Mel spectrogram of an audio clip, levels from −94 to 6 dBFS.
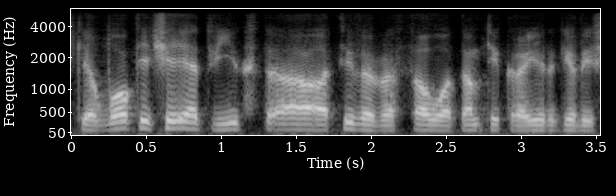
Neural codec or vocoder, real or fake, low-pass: codec, 16 kHz, 0.7 kbps, FocalCodec; fake; 5.4 kHz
